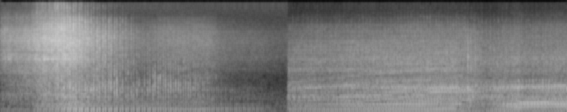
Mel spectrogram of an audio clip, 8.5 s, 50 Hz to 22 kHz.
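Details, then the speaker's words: Harley-Davidson Street Bob 117ci with stock exhaust: quiet, even V-twin lope with a light, steady ticking of valve train clatter audible because the exhaust is so quiet. "And the only thing I would really complain about the sound is because the exhaust is a little bit too silent. You can hear the valves rattling, and it kind of gives you a Ducati feeling, which you really don't want to have on a Harley."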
